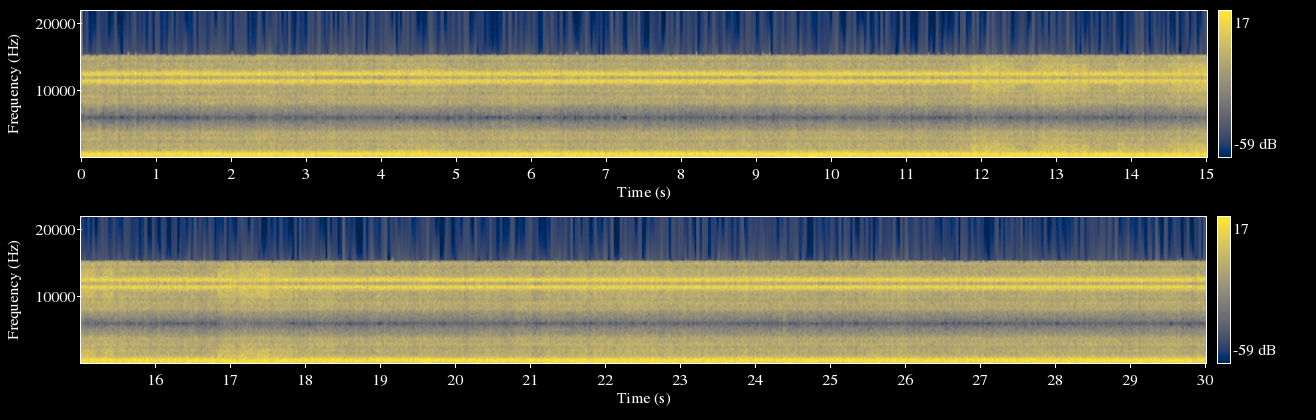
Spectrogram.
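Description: Steady, loud wind rush buffeting an action camera's microphone in free flight under a tandem paraglider.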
